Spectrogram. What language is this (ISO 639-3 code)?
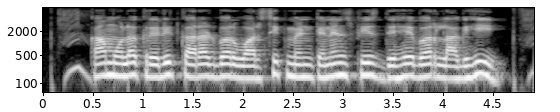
hne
